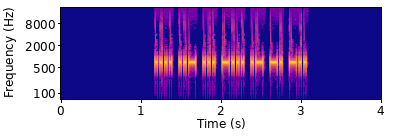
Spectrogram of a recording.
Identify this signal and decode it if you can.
Morse code, heard as a keyed tone, about 40 wpm, 700 Hz. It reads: HUSBAND
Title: Seven Letter Words - 40wpm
